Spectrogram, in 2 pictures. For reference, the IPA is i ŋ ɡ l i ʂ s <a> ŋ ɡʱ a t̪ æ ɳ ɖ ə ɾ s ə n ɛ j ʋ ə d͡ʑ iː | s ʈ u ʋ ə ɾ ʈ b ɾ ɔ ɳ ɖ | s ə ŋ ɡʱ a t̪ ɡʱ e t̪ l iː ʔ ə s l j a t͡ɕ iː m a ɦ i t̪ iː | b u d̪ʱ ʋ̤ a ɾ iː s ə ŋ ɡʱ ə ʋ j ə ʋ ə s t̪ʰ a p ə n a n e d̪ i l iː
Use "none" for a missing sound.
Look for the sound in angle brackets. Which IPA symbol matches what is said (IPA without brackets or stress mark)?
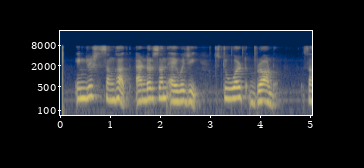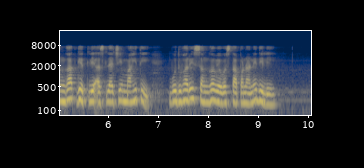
ə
